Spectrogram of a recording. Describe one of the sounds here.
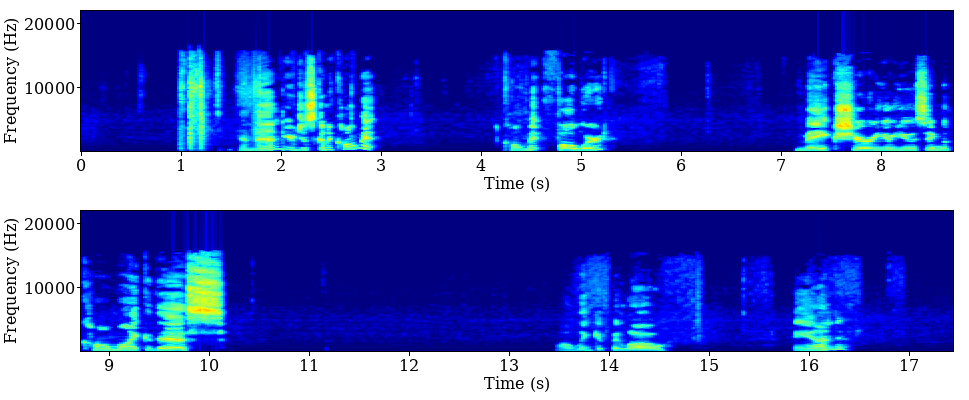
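An older woman talks calmly and close to a microphone, in short bursts with pauses.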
